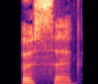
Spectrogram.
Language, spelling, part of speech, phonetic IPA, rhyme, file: Hungarian, összeg, noun, [ˈøsːɛɡ], -ɛɡ, Hu-összeg.ogg
- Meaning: 1. sum, total (quantity obtained by addition or aggregation) 2. sum, amount (a quantity of money)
